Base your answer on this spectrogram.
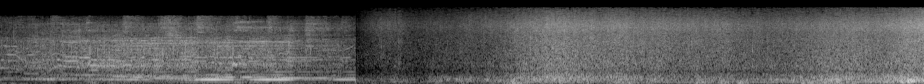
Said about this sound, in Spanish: Sonidos del mar nuevamente, a bordo del buque oceanográfico Hespérides.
